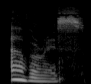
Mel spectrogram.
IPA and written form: ˈævərɪs (avarice)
